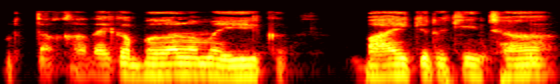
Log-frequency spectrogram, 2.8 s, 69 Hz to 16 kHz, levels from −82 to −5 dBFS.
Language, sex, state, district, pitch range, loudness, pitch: Garhwali, male, Uttarakhand, Uttarkashi, 120-125 Hz, -18 LUFS, 125 Hz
